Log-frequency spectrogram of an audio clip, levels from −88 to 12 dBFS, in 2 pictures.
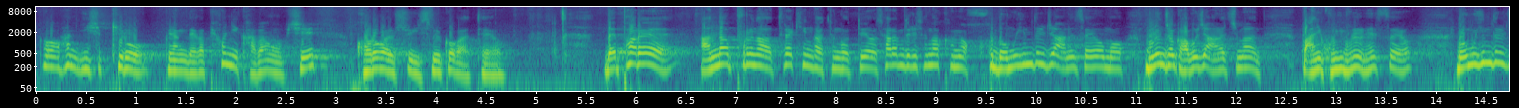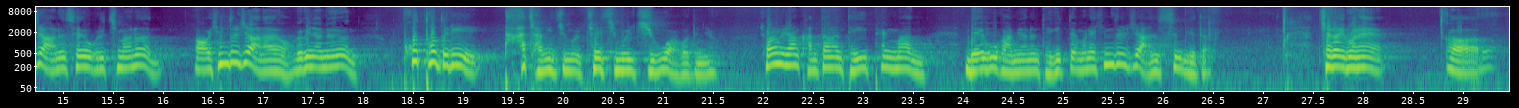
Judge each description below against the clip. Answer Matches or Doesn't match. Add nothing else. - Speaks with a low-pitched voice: Doesn't match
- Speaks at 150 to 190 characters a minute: Doesn't match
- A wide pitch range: Doesn't match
